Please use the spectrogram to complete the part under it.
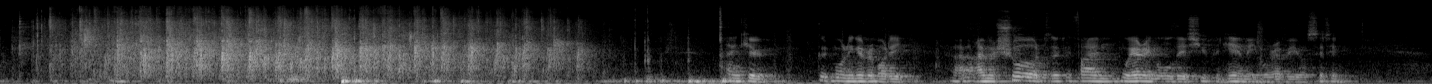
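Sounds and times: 
audience applause welcoming a speaker at a morning talk: 0.0 - 6.1
speech: 7.4 - 13.6.

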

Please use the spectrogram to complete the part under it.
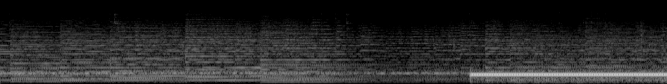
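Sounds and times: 
telephone dialing tone while a number is being called: 4.7 - 6.6.

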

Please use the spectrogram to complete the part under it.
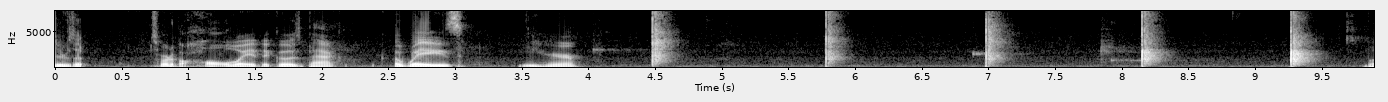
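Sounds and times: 
speech: 0.0 - 4.0
slow isolated claps from a single pair of hands: 4.5 - 4.7, 5.8 - 6.0, 6.9 - 7.2, 8.1 - 8.4, 9.2 - 9.6.

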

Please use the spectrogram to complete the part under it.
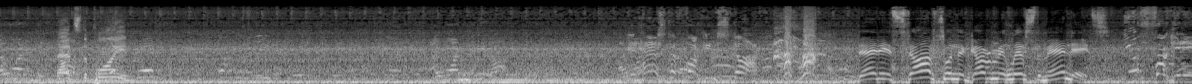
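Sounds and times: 
diesel engine running: 0.0 - 11.9
speech: 0.6 - 1.7, 4.4 - 5.2, 6.3 - 11.9.

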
